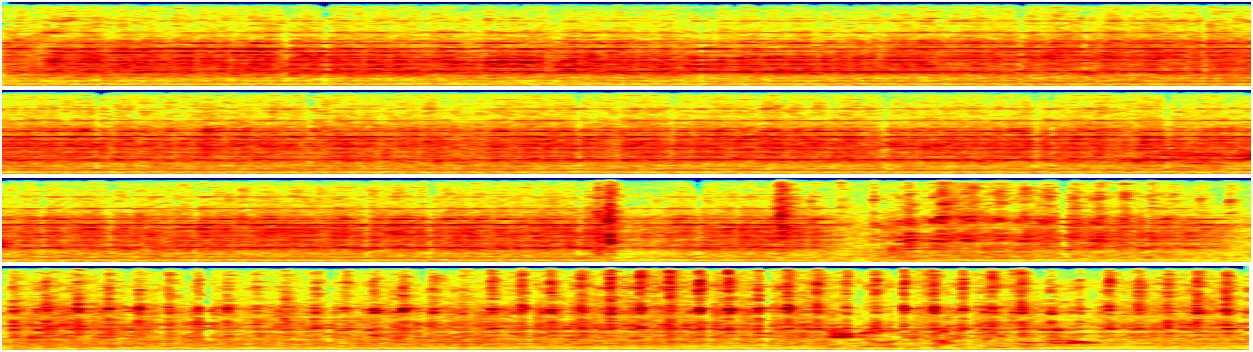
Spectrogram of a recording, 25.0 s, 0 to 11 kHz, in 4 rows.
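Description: A Farmall 450 diesel tractor engine runs with a loud, steady low rumble and a dense mechanical clatter that continues throughout, briefly changing pitch partway through, close to the microphone.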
